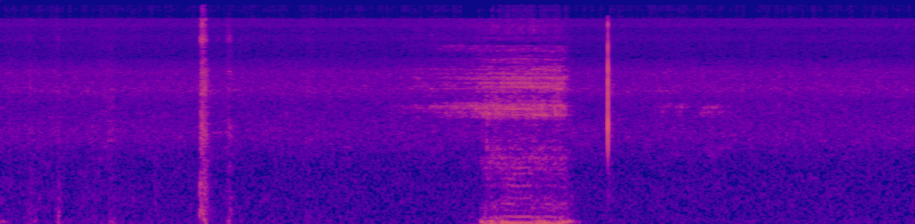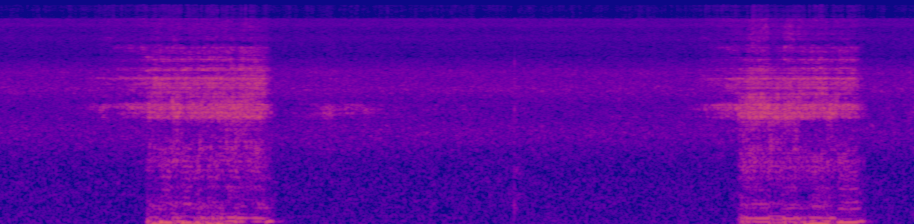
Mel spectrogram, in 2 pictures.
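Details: Loya, a female Labrador retriever, snoring while asleep indoors, often for half the night. Three low, rumbling snore bursts, each about a second long, come roughly every six seconds, with quiet breathing in between.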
